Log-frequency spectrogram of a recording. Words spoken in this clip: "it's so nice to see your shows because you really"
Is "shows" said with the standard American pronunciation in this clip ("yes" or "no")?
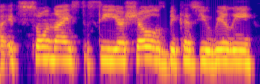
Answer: yes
